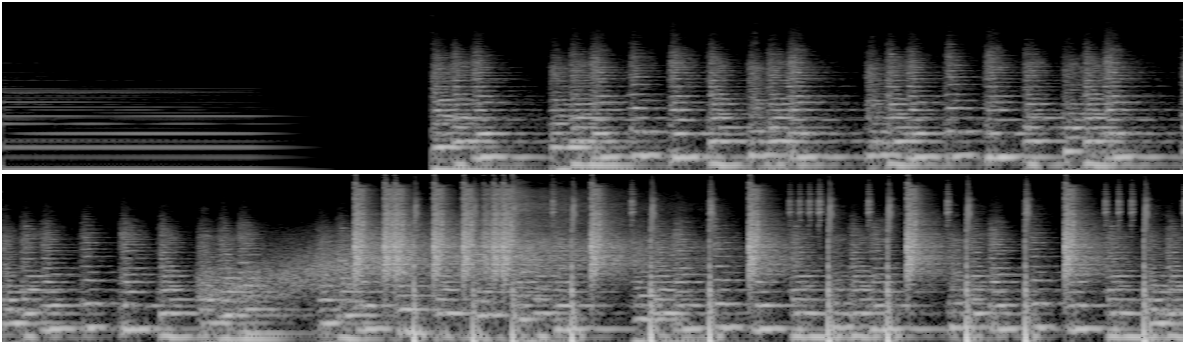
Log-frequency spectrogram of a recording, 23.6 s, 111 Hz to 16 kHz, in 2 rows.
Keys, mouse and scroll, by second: 4.3 middle click, 5.4-5.8 scroll up 1, 5.8-8.5 scroll down 1, 8.5 middle click, 9.7 scroll down 1, 9.9 scroll up 1, 10.2-10.9 scroll down 1, 10.9-11.5 scroll up 1, 11.5 click, 13.8-15.7 middle drag.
